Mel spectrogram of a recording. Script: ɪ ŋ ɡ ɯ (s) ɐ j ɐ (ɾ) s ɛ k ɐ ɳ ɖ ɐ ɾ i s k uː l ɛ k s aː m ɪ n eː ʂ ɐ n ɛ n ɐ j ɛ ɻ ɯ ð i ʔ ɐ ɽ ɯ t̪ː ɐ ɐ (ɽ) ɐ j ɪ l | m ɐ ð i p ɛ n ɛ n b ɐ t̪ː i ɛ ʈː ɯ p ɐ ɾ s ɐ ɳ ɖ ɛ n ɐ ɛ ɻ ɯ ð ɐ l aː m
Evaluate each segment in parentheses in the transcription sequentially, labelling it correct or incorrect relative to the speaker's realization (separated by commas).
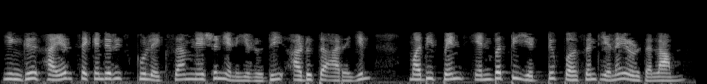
incorrect, correct, incorrect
